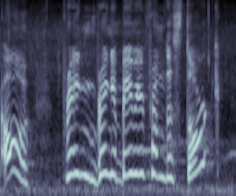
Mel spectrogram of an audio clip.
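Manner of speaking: high-pitched naive character voice; innocent Michael. Retold or imitated. Retelling an innocent character's question, high and naive. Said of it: "Michael was like".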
